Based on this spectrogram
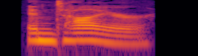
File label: "entire", voice, english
